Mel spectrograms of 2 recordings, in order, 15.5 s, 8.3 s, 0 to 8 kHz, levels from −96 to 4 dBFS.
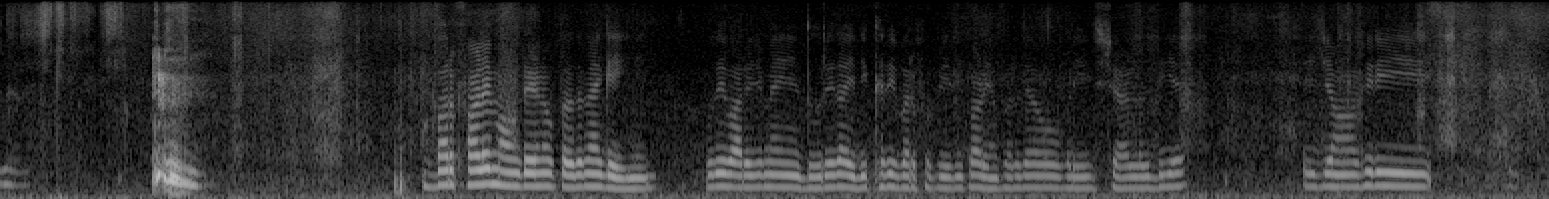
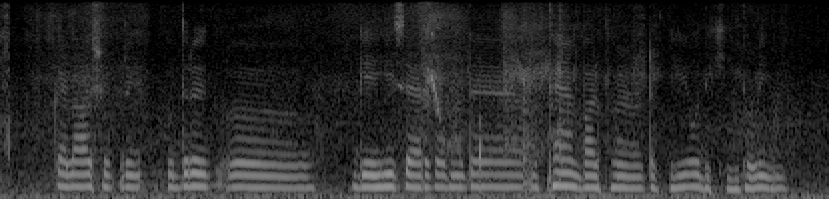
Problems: constant background noise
